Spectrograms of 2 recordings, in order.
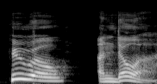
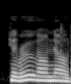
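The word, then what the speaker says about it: Hiroo Onoda: Hiro Andoa. How you say his name? Let me say it right. This is who y'all is. Y'all Hiro. Hold on. Hiru Onoda.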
